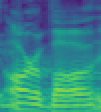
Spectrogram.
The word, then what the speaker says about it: Arava: Verse 8, he said to me, this water flows toward the eastern region and goes down to the Arava, is a B, but it's pronounced V, the Arava, where it enters the Dead Sea.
